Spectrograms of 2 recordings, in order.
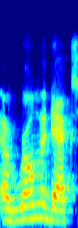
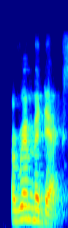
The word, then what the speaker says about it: Arimidex: okay um understood and then are are there any studies that say aromadex might affect bone loss arimidex excuse me i pronounced it wrong yeah aromadx is one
